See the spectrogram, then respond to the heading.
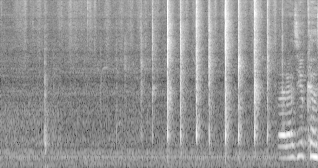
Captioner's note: claps dough to form another tortilla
